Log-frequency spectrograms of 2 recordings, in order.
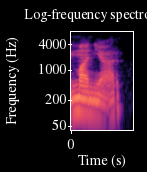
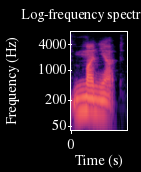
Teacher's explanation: You have very transparent loans, but you also have something called nasal spreading, where the nasality from another nasal or from H spreads over to a Y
